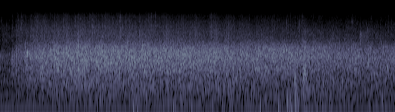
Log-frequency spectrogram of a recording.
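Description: Sustained audience applause welcoming plenary speaker Matthias Doepke at an economics conference: a dense, even wash of clapping from a large room, steady from start to finish with no speech.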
